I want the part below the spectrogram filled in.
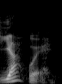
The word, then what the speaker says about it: Yahweh: YHWH, which is pronounced Yahweh.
